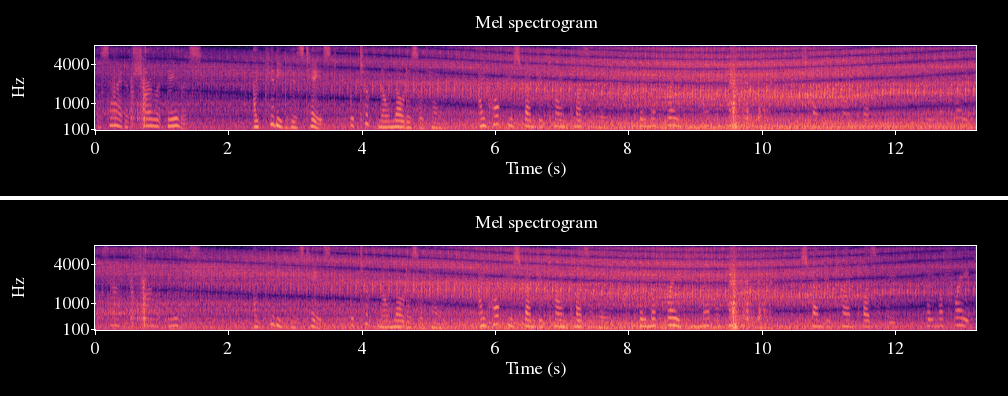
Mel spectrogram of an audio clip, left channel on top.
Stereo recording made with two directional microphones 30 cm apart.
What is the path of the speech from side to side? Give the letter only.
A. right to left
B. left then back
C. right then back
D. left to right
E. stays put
D.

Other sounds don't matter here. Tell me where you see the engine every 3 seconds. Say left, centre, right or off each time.
right, right, centre, left, left.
